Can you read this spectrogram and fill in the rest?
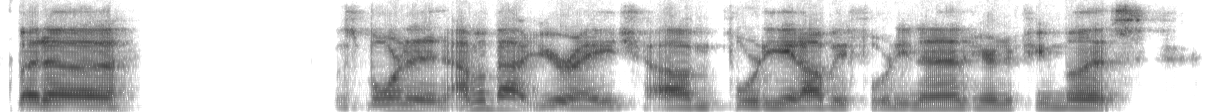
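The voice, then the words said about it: Southern Tennessee accent. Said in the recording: “born and raised in Southwest Tennessee. I'm assuming you can hear that in my voice ... other people say they can hear it”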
